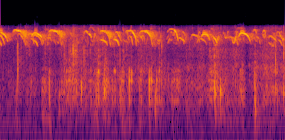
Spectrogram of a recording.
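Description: A brood of Sussex chicks, six days old, peeping nonstop. Shrill, arching cheeps overlap densely, several each second, with soft rustling underneath.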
